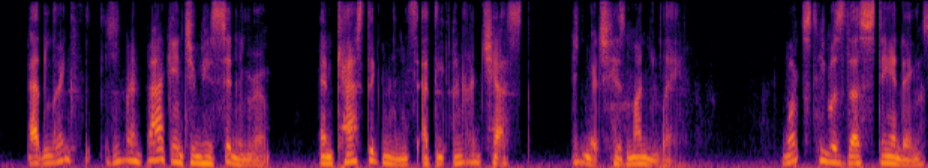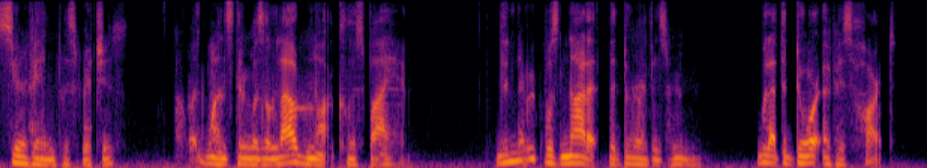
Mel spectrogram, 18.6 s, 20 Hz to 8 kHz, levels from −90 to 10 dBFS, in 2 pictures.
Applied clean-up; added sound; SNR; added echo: neural diffusion model UNIVERSE++.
